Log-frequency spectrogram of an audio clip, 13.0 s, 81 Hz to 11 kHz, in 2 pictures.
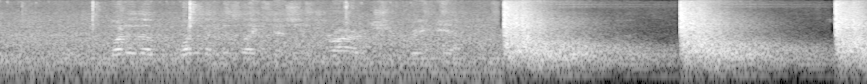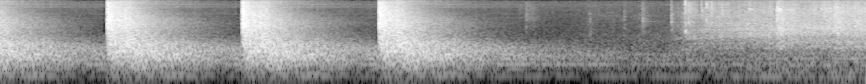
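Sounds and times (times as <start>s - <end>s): gunshots echoing: 3.8s - 10.9s.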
